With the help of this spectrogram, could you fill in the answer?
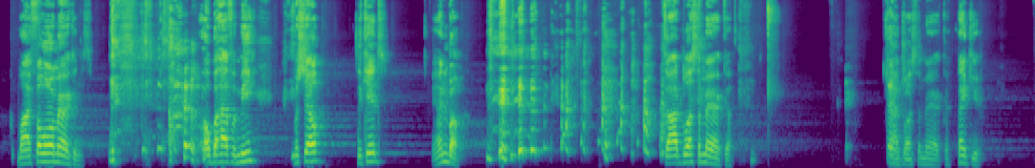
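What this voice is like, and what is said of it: Imitates another person's voice. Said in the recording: “I would love to see Chadwick do that accent”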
